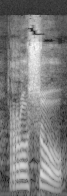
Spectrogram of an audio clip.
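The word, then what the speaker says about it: רשע: Dalam bahasa Ibraninya itu tulisannya sih ra dan sa, tapi bacanya roso.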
